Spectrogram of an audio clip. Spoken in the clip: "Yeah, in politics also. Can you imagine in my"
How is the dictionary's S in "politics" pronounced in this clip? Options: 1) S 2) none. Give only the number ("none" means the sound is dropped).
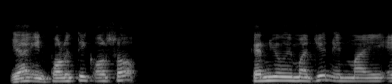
2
